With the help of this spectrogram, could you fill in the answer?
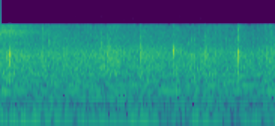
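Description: An audience clapping their hands together for a woman in a steady, even rhythm, roughly three claps a second, with sharp unison beats standing out over a continuous wash of many hands.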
